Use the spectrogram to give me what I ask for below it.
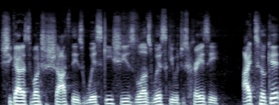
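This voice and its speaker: On a very clean recording with a silent background, a man talks at a very fast pace in a fairly low pitch. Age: 30s. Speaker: fitness YouTuber. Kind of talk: casual chat.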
